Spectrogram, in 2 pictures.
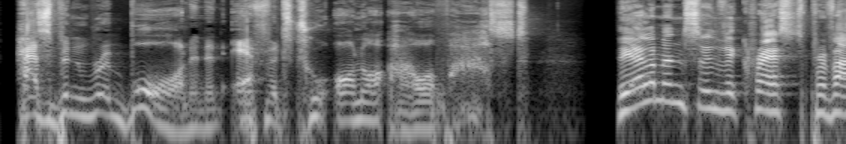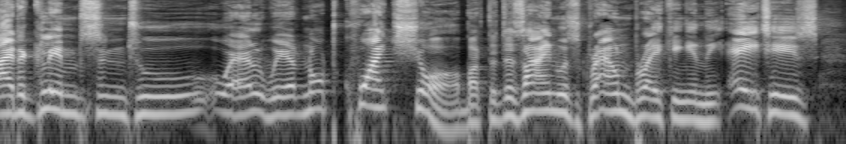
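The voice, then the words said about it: Put-on accent while reading aloud. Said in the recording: “I don't think it says it in this accent, but I'm adding this in because this is how I like to talk when I'm reading.”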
